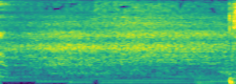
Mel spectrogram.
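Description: Background music of steady sustained chords with an even wash of noise over it, filling a gap in the preaching.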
